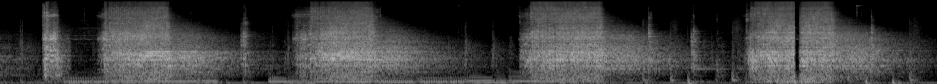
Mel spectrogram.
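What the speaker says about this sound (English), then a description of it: "we're going to come back with our 21mm socket on our impact and tighten down all of our" Impact wrench with a 21mm socket tightening the mounting bolts of a RedRock Extreme HD rear bumper on a Jeep Wrangler JL: four loud, close bursts of rattling hammering, each lasting a second or two with pauses between.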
